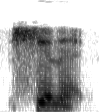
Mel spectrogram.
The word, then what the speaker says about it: Sinnett: Sinnett.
